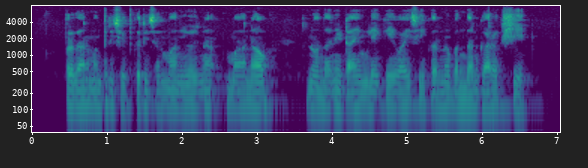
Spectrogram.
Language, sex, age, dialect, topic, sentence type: Marathi, male, 25-30, Northern Konkan, agriculture, statement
